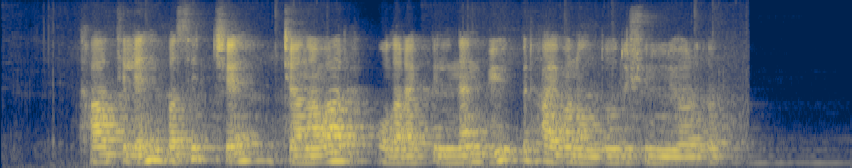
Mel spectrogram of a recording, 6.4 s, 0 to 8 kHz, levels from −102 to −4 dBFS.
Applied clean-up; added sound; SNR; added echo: neural separator model SepFormer DNS4.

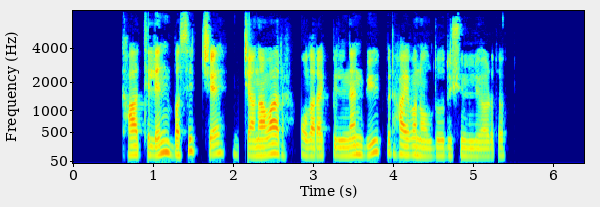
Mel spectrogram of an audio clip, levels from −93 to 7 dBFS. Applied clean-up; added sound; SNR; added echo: none; none; none; none.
